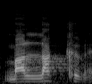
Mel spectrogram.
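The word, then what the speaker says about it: מלאך: 그 그렇게 해요 근데 히브루 사람들 유대인 사람들은 그 발음을 달려요 말라라 그래요 그 사람들은 말라크 m m k부터 말라크 하는 바람이 있어요 뒤에요 말라크 이렇게 말해요 이이 뜻은 뭐냐면 메신저라는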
